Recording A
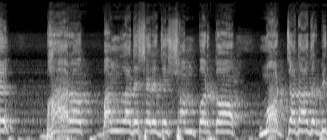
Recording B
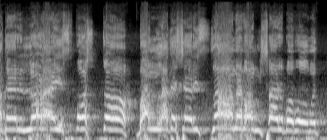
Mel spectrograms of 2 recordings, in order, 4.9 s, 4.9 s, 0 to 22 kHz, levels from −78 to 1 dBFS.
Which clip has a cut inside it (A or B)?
B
